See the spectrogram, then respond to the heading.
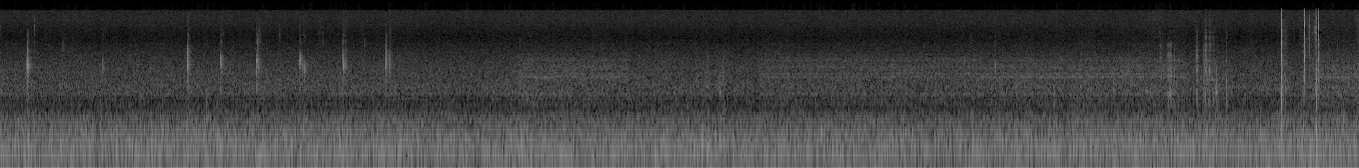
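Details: Sleeping Corgi dog with sleep bruxism: quiet room with short sharp clicks and gritty scraping of teeth grinding.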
